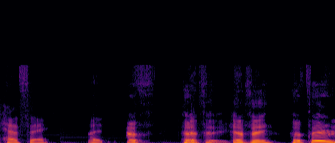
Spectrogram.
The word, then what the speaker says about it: Jefe: Espanol pronunciation would be Jefe.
